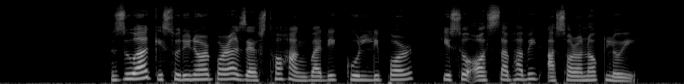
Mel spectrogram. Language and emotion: Assamese, neutral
